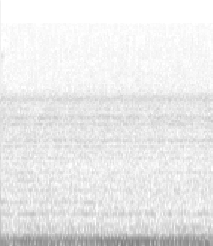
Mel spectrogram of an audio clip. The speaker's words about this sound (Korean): 움직이지 않는 팔을 간신히 들어 길을 돌리자 적막한 가운데 엔진 소리가 울려 퍼졌다.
